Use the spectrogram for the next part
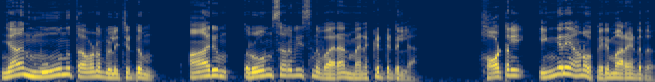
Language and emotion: Malayalam, angry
